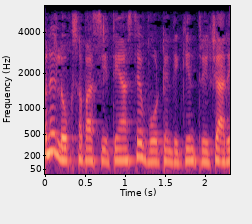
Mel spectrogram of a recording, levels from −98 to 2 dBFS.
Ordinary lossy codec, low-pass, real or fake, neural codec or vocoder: none; 5.4 kHz; real; none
